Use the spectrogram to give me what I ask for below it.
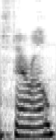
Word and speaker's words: Pharaoh: The Pharaoh. P H A R A O H. Pharaoh. You could just use an H. I mean an F.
